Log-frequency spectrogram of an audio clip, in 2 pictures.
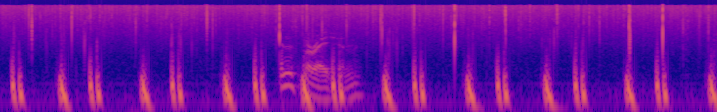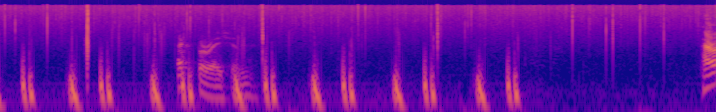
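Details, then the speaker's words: Patient with atrial septal defect, murmur removed from the recording, through inspiration and expiration: abnormally wide second-heart-sound splitting that stays relatively fixed with breathing. "listen to a patient with an atrial septal defect you'll note that splitting of the second hard sound is abnormally wide and relatively fixed"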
